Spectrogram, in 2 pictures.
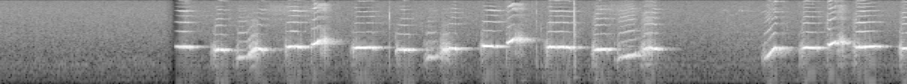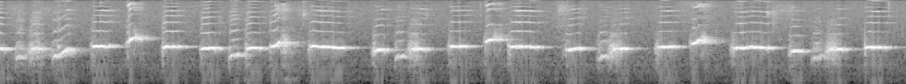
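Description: Cockatiel whistling a tune it is still learning: a long string of short whistled notes around one pitch, with quick rising and falling slides between them. It starts a little under two seconds in and breaks off briefly about seven seconds in before carrying on.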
